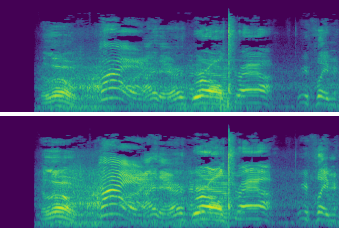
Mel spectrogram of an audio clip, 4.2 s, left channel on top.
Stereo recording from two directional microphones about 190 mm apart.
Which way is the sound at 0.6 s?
5° left (ahead or behind).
